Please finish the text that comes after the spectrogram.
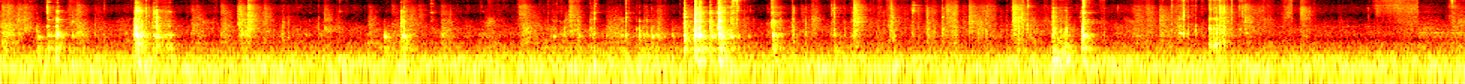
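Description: A bolt is worked through a zero-turn mower's flat-free wheel, spacers and caster fork, giving faint, sporadic metallic clinks and taps over a low background hum.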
